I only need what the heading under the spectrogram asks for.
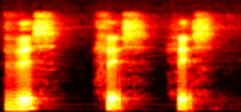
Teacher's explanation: The V's are just often pronounced as F's.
